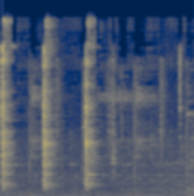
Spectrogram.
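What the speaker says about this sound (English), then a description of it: "I'm going to take my hammer and put the steel up on edge so the corner is pointing up" A hand hammer strikes the upturned edge of a steel bar at a steam show, three bright metallic taps about half a second apart, close and ringing briefly.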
